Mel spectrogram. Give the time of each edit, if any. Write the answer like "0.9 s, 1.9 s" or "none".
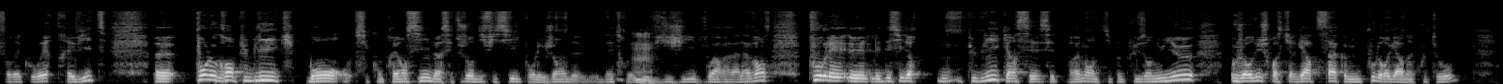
8.7 s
